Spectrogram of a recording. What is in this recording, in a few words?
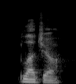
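"bludger", English, Australian accent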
